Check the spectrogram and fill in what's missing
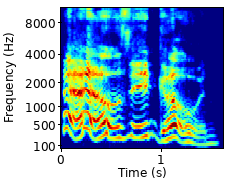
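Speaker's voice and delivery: put-on high-pitched old western frontier man voice. Speaker greets Tomas in a voice like someone from Gunsmoke: old western man. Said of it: "He's someone from Gunsmoke".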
